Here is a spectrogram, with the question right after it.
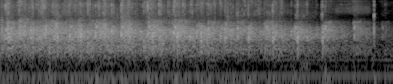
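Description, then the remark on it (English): A crowd gives a hand clap of praise to the Lord, clapping steadily in a dense wash of many hands with a few sharper individual claps standing out, fading slightly toward the end. “Why don't you give the Lord a hand clap of praise tonight?”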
